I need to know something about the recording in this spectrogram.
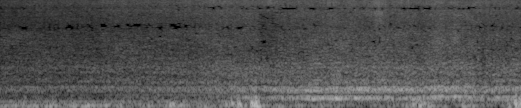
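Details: Wild honey bees settled in a tree next to a house, day two of the colony there; continuous low humming buzz, fairly even, with a brief louder pass near the middle.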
